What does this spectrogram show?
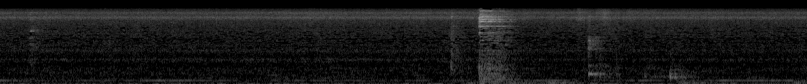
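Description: Onion, garlic and pepper sofrito sizzling steadily in an aluminium pot, with one loud sharp clatter about five seconds in and a couple of lighter knocks soon after.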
